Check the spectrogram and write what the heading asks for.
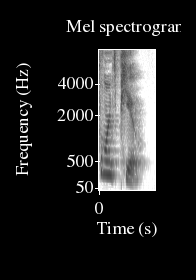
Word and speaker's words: Florence Pugh: How do you say Florence Pugh? – Florence Pugh.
